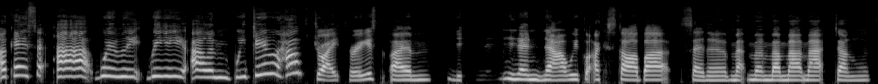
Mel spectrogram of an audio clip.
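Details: Adult woman whose childhood stammer recurred, brought on by lockdown, six months living alone, and the trauma of losing her mother to suicide; she reports blocking when asked about herself; stuttering.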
